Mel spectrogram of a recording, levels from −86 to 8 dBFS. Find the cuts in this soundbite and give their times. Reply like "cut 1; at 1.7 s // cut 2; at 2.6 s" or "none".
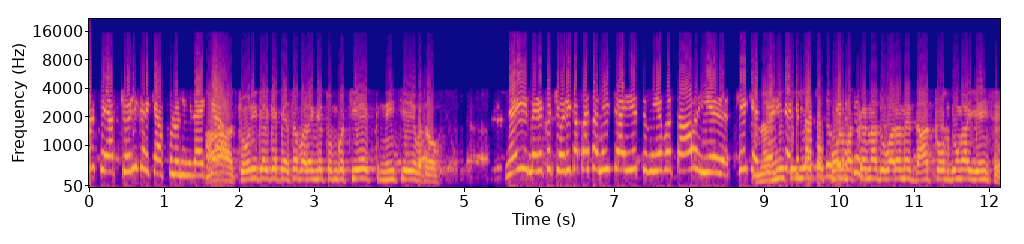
none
